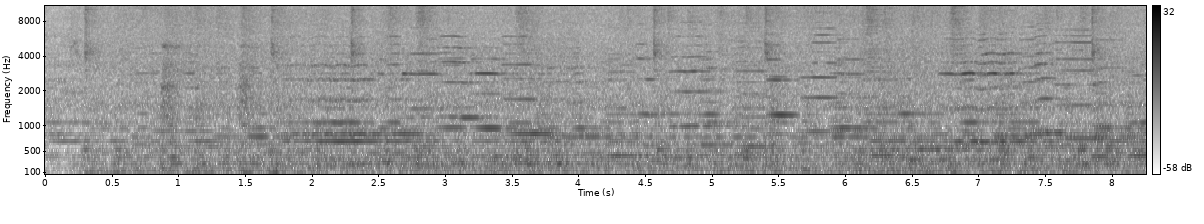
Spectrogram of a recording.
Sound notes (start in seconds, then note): 0.0 train rumbling; 1.0 classical music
